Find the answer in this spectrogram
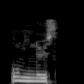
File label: "ominös", German; adjectives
